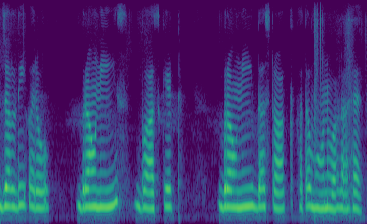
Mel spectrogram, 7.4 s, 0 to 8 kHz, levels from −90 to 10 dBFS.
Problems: none marked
